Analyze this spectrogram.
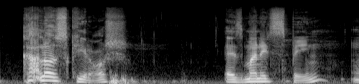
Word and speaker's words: Queiroz: Carlos Kirro or Kirros, whichever way you want to pronounce that.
